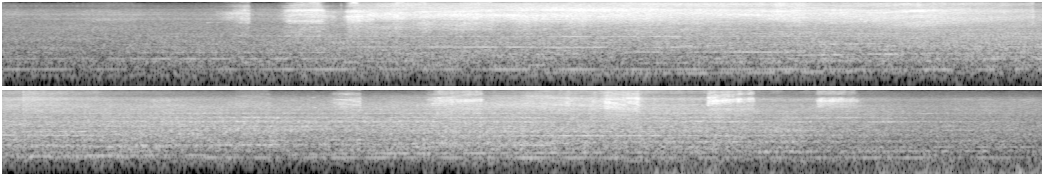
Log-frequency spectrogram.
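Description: Siemens electric multiple unit running past along the platform: a steady electric hum with shifting traction-motor tones over wheel and rail noise, with brief high hissing or squealing streaks. The noise grows louder near the end.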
